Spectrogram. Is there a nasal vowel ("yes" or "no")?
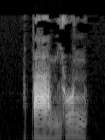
no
